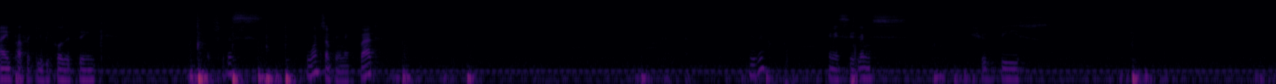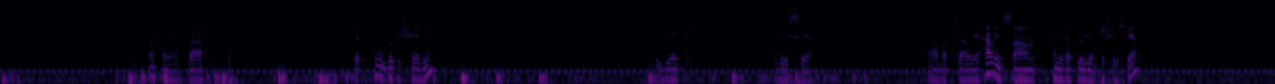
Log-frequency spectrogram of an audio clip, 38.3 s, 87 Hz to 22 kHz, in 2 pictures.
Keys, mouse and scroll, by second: 3.0 Tab, 3.2 scroll down 2, 4.0 alt+a, 6.8 click, 10.0 scroll up 1, 10.7 scroll down 1, 11.4 click, 11.8 KP_1, 14.0 g, 17.0 Tab, 17.4-18.3 scroll up 1, 18.8 g, 21.1 Tab, 21.4 scroll down 2, 21.6 `, 23.5-24.0 scroll down 2, 24.0 alt+a, 25.2-26.3 drag, 26.7 `, 29.0-29.4 scroll down 1, 29.8 scroll up 1, 31.5 `.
